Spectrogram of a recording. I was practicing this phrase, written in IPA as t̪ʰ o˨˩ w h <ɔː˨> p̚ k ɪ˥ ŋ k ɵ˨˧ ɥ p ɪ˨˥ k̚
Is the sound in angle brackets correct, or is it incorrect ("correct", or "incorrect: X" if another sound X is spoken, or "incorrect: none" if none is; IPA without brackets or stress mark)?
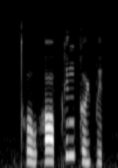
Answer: correct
